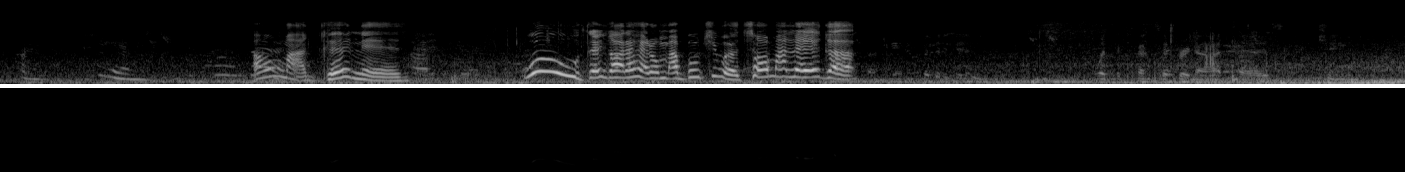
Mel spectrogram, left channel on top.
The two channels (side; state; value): right; silent; 54 dB below the other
